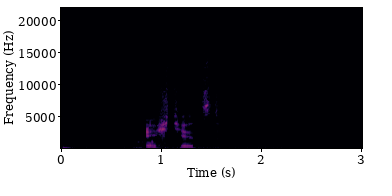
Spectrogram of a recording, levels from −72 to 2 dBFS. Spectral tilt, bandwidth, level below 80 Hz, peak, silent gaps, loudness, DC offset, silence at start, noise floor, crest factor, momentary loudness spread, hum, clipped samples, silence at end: -1.5 dB/octave; 16 kHz; -72 dBFS; -24 dBFS; none; -48 LUFS; under 0.1%; 0 s; -73 dBFS; 30 dB; 7 LU; none; under 0.1%; 0.25 s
